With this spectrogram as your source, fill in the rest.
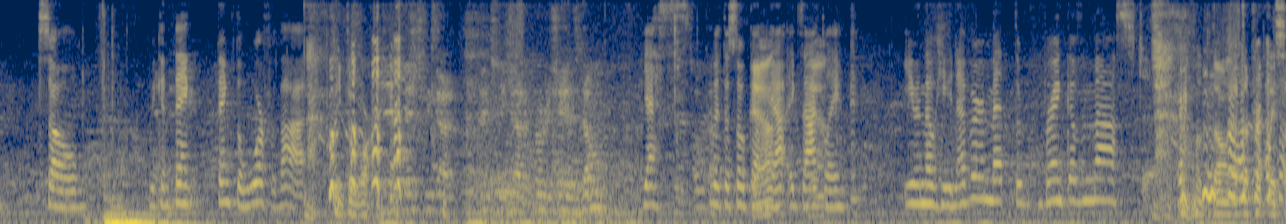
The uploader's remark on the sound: Forest City Comic Con 2022. Returned to Centennial Hall for a live panel discussion. Thank you to everyone in attendance, especially those who contributed the questions and comments you'll hear in this episode!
